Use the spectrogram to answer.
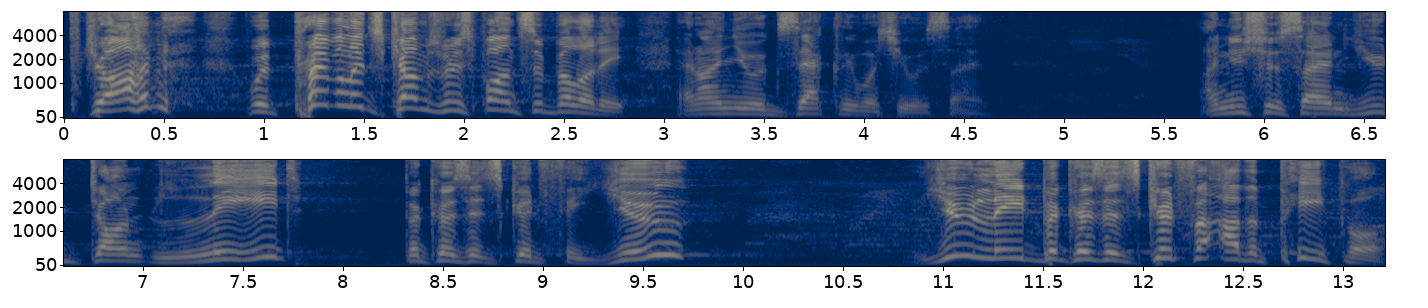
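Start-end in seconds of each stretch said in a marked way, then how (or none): none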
